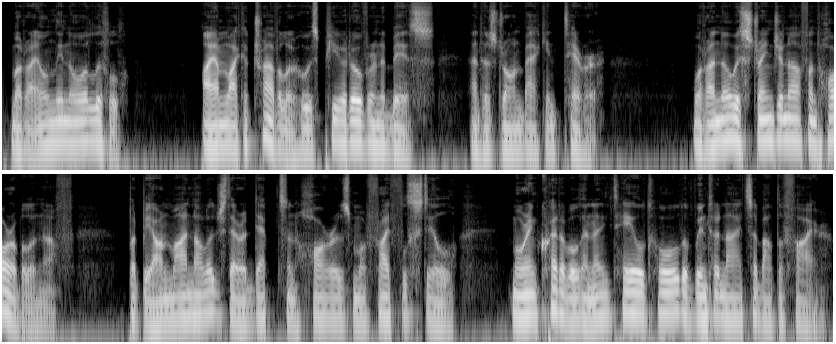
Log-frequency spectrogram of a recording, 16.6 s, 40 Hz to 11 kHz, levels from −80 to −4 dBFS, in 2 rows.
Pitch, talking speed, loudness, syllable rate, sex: 90 Hz, 200 wpm, -20 LUFS, 6.0 syllables/s, male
